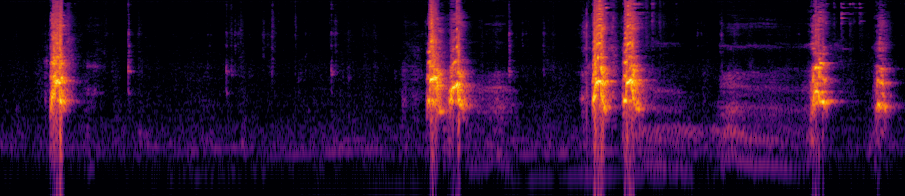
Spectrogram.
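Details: Suspicious terrier meeting a front-load washing machine for the first time, giving sharp, high barks: one isolated bark, then three close pairs of barks spaced about two seconds apart, in an otherwise quiet indoor setting.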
